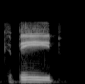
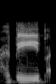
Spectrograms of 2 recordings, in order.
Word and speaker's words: Khabib: And during the fight, Khabib is saying, or Habib, I think is the right way to pronounce it, is saying to McGregor, let's talk, let's talk.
